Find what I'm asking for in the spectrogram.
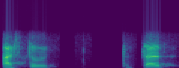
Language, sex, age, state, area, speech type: Sanskrit, male, 18-30, Jharkhand, urban, conversation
